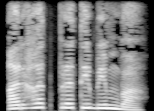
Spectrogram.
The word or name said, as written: ಅರ್ಹತ್ಪ್ರತಿಬಿಂಬ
